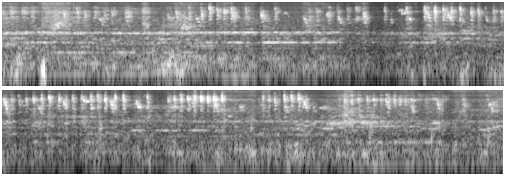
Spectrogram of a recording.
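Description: Birds chirping on and off over quiet outdoor background. A single sharp thump about half a second in.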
